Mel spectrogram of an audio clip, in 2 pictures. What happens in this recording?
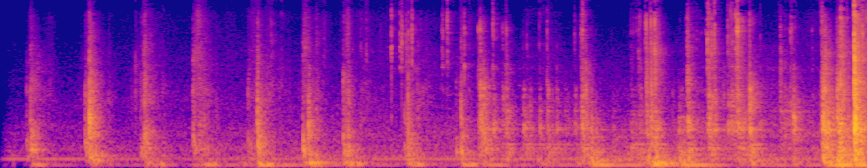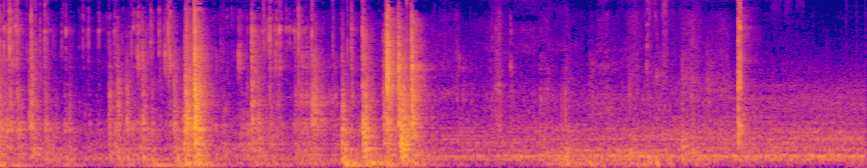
go to home, open the door with my key and turn on light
